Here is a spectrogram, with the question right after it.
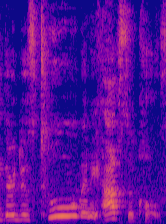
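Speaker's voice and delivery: ordinary delivery, nothing marked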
